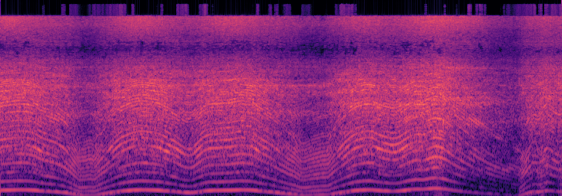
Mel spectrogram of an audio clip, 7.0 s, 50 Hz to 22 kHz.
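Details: Stihl MS 391 chainsaw, about two years old, cutting hard walnut logs: strong two-stroke howl dipping and recovering every couple of seconds as the bar bites; normal cutting under load.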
